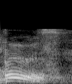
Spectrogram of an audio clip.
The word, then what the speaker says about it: Buz: Verse 23, by the way, you think Uz and Buz is bad? That's actually not the correct pronunciation. You ready for this? It's really Uz and Booz.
